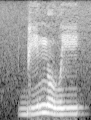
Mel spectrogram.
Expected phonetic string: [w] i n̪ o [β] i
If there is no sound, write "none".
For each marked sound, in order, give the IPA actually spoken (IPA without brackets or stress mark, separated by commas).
b, w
